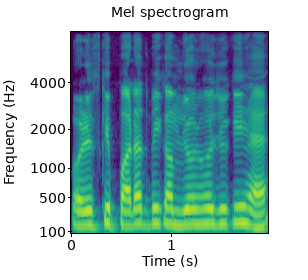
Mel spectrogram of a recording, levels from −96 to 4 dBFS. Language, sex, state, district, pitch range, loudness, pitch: Hindi, male, Jharkhand, Garhwa, 160-180 Hz, -12 LUFS, 175 Hz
